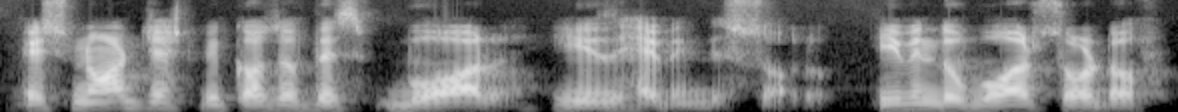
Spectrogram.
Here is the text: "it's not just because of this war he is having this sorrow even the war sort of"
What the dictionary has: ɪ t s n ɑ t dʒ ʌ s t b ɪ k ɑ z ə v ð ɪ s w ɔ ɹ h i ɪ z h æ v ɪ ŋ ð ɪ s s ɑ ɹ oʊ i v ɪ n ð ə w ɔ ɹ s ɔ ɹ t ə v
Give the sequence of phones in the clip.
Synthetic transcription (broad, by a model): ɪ t s n ɑ t dʒ ʌ s t b ɪ k ɑ z ə v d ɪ s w ɔ ɹ h i ɪ z h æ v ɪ ŋ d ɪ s s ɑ l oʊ i v ɪ n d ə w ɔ ɹ s ɔ ɹ t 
